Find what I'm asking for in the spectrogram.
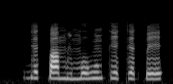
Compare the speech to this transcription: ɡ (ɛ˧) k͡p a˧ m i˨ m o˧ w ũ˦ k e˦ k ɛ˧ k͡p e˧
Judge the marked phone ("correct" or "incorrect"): incorrect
